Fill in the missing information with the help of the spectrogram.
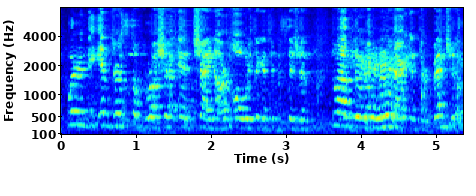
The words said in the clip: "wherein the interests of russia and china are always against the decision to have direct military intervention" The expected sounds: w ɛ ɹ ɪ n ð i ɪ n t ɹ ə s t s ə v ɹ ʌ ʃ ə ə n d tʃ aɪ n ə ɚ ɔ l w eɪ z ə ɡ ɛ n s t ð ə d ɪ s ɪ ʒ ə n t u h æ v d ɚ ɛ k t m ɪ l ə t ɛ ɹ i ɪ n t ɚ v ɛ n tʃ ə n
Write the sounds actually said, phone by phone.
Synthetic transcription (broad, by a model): w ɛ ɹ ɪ n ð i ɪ n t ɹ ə s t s ə v ɹ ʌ ʃ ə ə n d tʃ aɪ n ə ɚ ɔ l w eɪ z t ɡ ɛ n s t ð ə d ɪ s ɪ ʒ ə n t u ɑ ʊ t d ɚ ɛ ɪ n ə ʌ ɹ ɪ n t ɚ v ɛ n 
